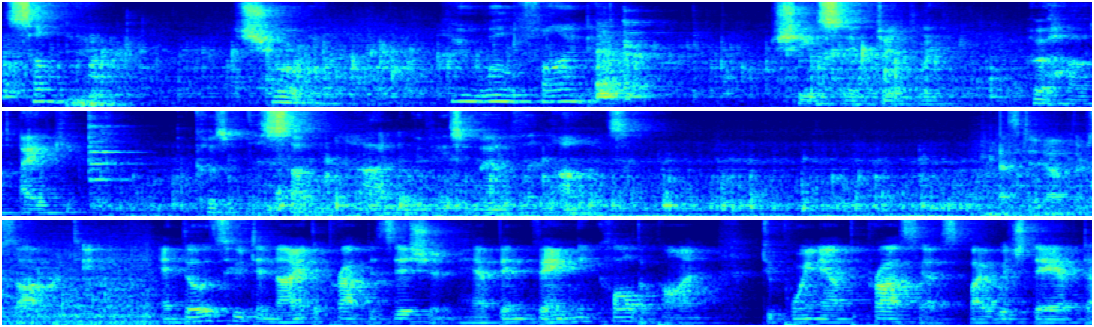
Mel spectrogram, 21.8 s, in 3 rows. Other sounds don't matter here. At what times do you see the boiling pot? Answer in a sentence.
You can hear the boiling pot from 0.0 to 15.6 s.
